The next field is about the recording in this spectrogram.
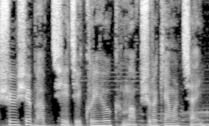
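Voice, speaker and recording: A man's voice: medium pitch, lively intonation, brisk. A man narrating a dramatic audio story in the first person, with an emotive delivery. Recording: soft background music.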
